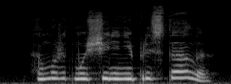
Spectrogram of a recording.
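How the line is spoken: Thin high voice. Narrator (Russian): начала тоненьким голосом Крейри

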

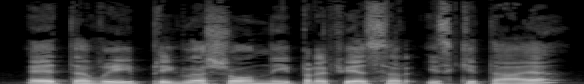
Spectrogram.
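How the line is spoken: Plain question. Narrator (Russian): спросил Зануцки

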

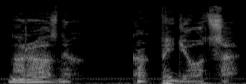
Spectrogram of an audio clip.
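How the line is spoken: Whisper. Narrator (Russian): также шепотом отвечал Курои

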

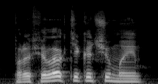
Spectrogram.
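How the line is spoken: Bored dictating tone. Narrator (Russian): скучным тоном диктовал Змейк

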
